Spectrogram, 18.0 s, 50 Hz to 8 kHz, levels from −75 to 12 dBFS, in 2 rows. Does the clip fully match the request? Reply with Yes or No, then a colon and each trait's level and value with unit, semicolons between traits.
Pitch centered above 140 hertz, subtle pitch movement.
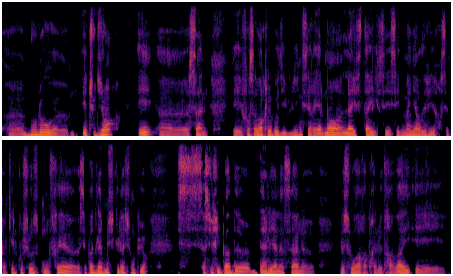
No: low, 120 Hz; narrow, 2.0 semitones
